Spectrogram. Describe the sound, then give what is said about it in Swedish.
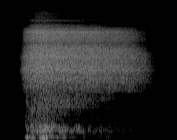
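A long, deep breath out during a guided breathing exercise: one steady, airy hiss lasting about two seconds, starting abruptly and tapering off at the end. “Och ut. Sista andetaget. Djupt, djupt, djupt.”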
